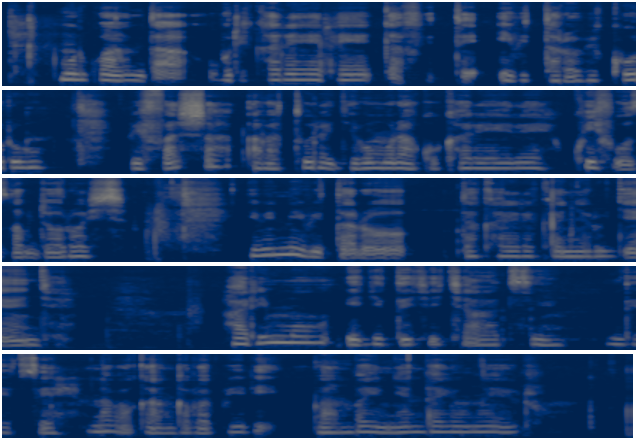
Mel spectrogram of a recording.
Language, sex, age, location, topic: Kinyarwanda, female, 25-35, Kigali, health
